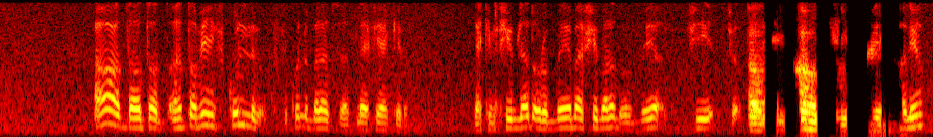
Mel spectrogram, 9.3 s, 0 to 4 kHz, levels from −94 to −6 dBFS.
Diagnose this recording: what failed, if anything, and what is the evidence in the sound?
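A second voice comes through from 7.46 to 8.46 s, somewhat louder than the talker, and again briefly at 8.72 s at about the same level. This is the other side's voice leaking through, likely because the call processing stage's echo canceller left loudspeaker sound in the microphone signal.

The talker's speech drops almost to silence from 7.65 to 7.97 s and again from 8.13 to 9.06 s, overlapping that leaked voice. This is speech suppressed in double talk. The echo canceller likely mistook the talker for echo and attenuated both.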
